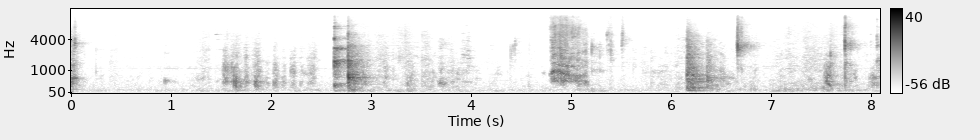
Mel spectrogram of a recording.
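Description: A wine taster sipping wine and slurping it around the mouth: a series of short, wet mouth noises with pauses between them.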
